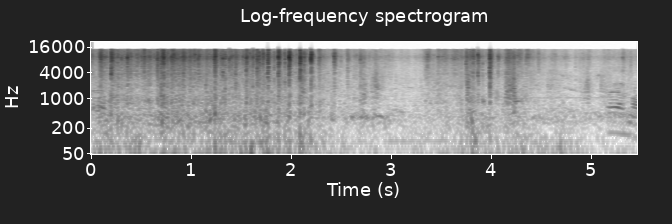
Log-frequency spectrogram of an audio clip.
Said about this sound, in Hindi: ये सलेटे कबूतर है जी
